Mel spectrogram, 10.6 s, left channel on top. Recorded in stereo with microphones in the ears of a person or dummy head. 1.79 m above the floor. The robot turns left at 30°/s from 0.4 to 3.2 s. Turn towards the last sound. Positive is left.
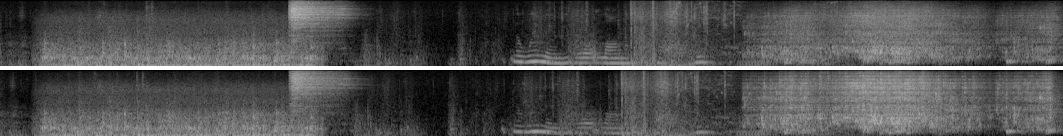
turn(degrees=-50)  # may be behind; listen again after turning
